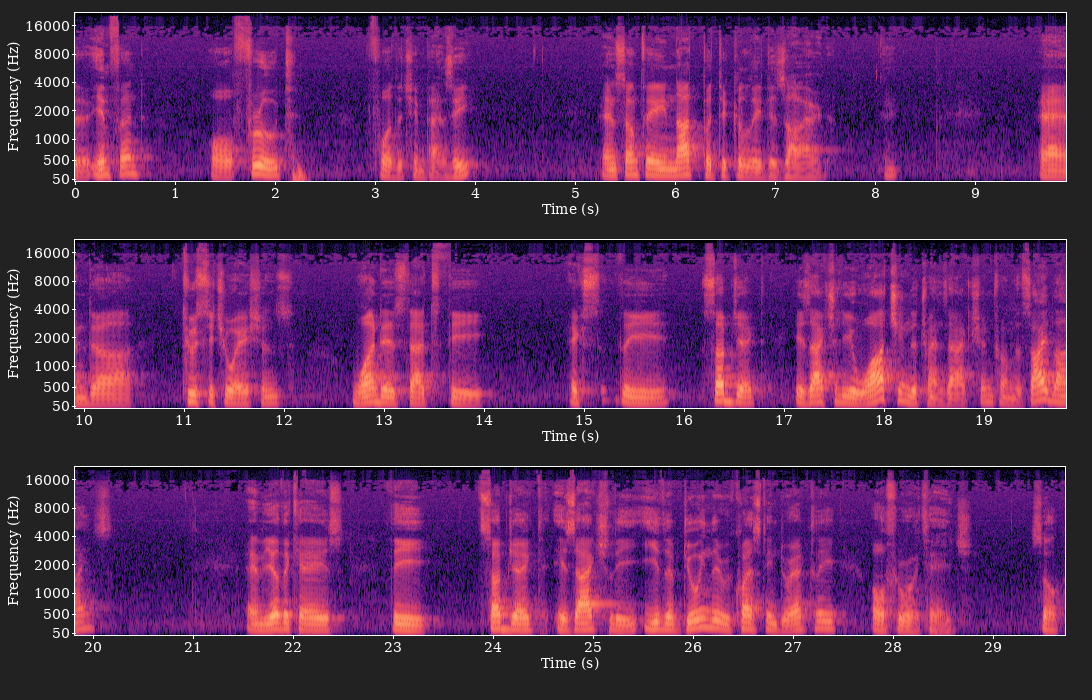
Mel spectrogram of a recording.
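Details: Imitated Wernicke's aphasia: a lecturer reads aloud a published patient sample of fluent jargon with neologisms and lost meaning but intact grammar, not a real patient.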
